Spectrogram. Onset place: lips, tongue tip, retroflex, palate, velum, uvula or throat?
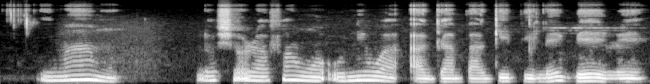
lips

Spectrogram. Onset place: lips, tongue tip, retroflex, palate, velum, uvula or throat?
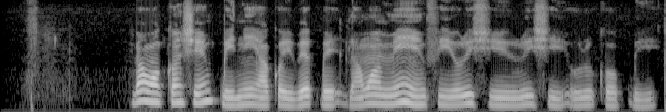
lips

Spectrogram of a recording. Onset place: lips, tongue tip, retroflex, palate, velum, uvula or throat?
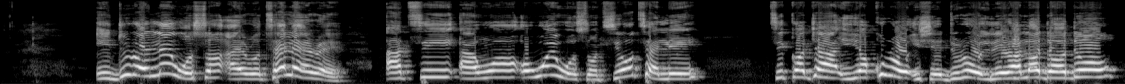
tongue tip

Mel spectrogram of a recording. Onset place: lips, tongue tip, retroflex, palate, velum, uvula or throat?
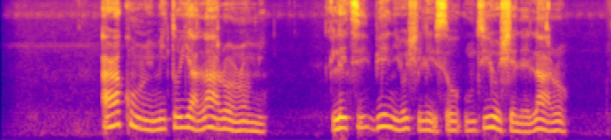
tongue tip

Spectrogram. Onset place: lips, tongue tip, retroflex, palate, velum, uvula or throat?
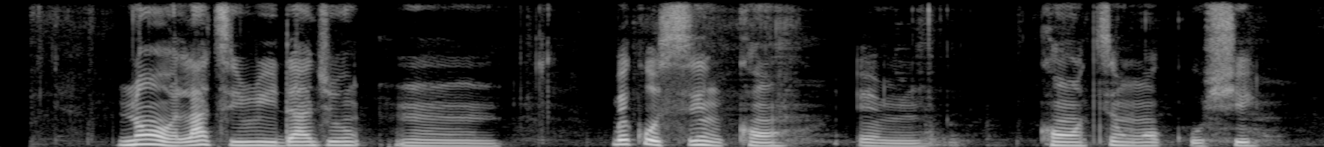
tongue tip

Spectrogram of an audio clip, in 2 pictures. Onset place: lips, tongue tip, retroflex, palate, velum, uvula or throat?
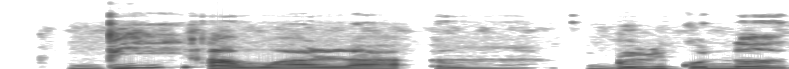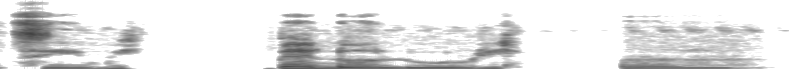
lips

